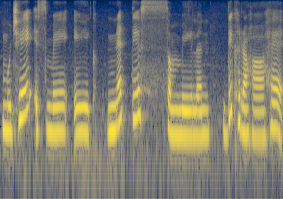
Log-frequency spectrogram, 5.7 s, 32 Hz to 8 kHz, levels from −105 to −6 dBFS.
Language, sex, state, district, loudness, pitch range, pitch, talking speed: Hindi, female, Madhya Pradesh, Katni, -16 LUFS, 190-265 Hz, 205 Hz, 85 wpm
